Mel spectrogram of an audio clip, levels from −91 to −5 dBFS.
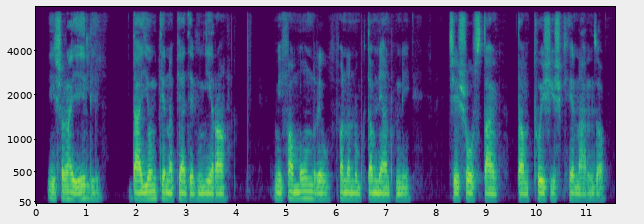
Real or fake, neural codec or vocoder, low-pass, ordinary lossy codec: real; none; 7.2 kHz; none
